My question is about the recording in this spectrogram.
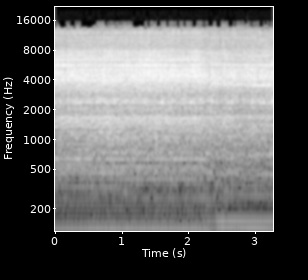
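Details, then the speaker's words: Used junkyard alternator for a first-gen Cummins being bench-tested spun by a drill, field wire connected: steady drill whine drops and deepens as the field energizes and the drill lugs down, alternator taking load. "you hear that lugged right down"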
